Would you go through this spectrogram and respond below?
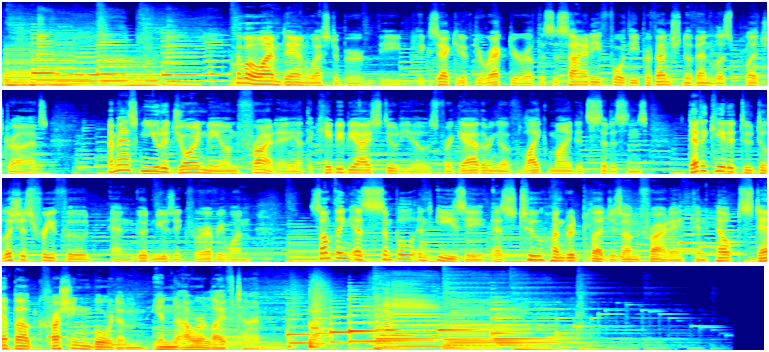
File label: promo; KBBI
